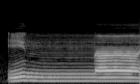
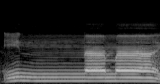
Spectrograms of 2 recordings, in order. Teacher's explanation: Nah, jangan sampai nunnya juga ikutan panjangkan. Misalkan inna itu panjang nunnya, beda dengan innama itu pendek. Nah, di sini nunnya pendek.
